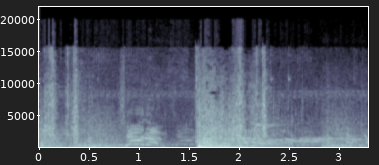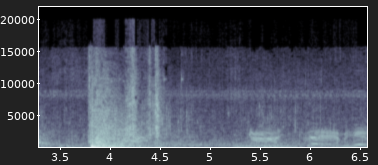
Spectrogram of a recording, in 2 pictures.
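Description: Loud gunshots crack in a video game battle, two sharp blasts with echoing tails, amid scattered game sound effects and vocal noises.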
